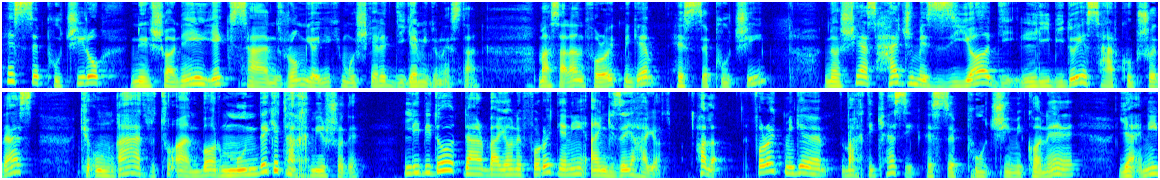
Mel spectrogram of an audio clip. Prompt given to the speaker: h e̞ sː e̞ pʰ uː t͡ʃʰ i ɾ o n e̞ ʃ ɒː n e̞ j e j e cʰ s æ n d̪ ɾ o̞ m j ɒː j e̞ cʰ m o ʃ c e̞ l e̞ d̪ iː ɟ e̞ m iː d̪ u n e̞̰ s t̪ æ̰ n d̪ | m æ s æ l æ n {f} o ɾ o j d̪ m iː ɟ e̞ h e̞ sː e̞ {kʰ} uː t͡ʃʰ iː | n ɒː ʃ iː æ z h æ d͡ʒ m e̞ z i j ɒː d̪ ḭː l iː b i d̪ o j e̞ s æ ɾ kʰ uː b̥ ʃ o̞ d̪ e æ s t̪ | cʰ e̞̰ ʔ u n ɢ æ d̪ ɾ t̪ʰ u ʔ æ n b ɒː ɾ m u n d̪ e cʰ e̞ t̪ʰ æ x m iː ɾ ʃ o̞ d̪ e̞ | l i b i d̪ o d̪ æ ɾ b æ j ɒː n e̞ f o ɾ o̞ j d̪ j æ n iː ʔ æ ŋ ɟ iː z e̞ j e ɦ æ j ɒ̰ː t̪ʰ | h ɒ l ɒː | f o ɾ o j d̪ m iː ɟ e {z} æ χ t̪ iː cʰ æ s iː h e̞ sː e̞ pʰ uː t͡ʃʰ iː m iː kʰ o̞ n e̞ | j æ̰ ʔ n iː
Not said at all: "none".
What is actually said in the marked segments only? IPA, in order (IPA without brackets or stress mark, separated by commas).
f, pʰ, v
